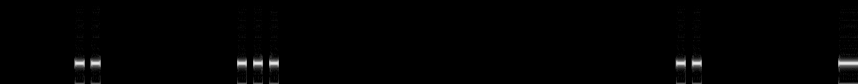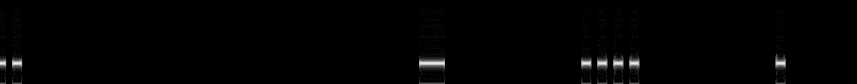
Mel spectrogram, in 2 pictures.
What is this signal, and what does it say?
Morse code, heard as a keyed tone, about 15 wpm, spaced as for 5 wpm, 1000 Hz. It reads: IS IN THE
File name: qotdfiles / 5wpm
